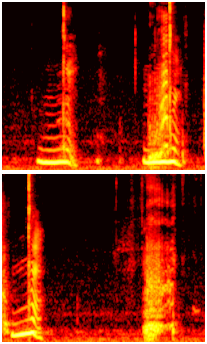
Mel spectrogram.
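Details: Red fox pouting: three drawn-out, nasal whining calls, each about half a second, held level and then rising sharply at the end, followed by a short breathy huff in a quiet room.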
